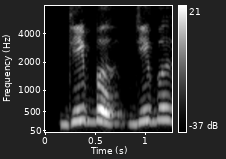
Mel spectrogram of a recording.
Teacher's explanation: बा पे कलकला होगा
